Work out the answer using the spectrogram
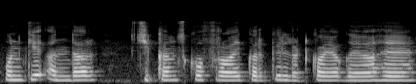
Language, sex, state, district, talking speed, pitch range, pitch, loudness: Hindi, male, Rajasthan, Jaipur, 130 wpm, 190-205 Hz, 195 Hz, -16 LUFS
